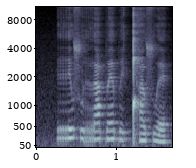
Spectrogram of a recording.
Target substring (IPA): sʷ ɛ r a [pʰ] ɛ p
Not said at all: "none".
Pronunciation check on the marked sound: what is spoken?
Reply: p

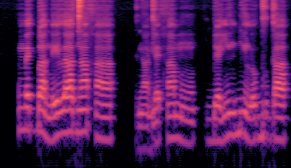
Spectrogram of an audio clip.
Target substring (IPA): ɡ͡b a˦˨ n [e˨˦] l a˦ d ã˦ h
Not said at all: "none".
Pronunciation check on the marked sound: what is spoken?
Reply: e˨˦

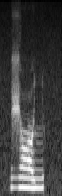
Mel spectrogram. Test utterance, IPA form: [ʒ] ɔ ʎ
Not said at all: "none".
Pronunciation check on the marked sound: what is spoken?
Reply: ʒ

